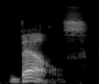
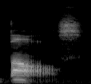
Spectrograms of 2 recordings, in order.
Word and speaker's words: Baals: is your mayor and I pronounce my name balls and so by this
